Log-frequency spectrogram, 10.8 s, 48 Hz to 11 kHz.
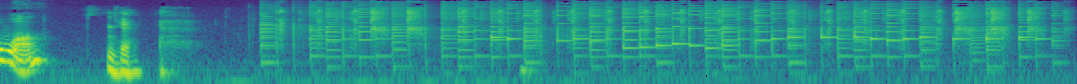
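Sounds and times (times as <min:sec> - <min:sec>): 
speech: 0:00.0 - 0:01.5
chiptune-style video game melody through a small phone speaker: 0:02.6 - 0:10.7.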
